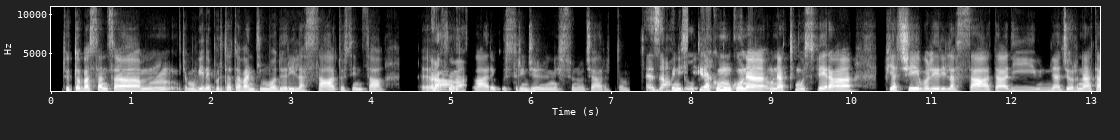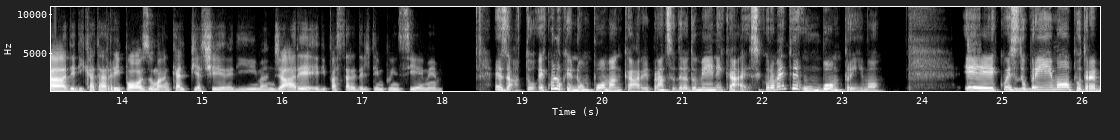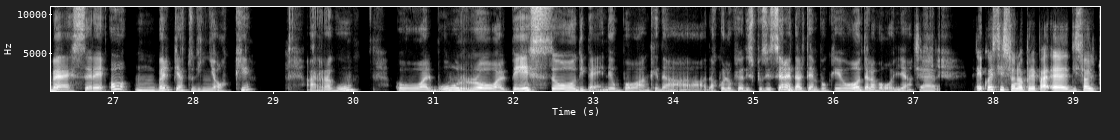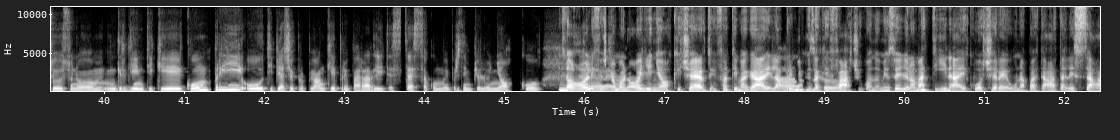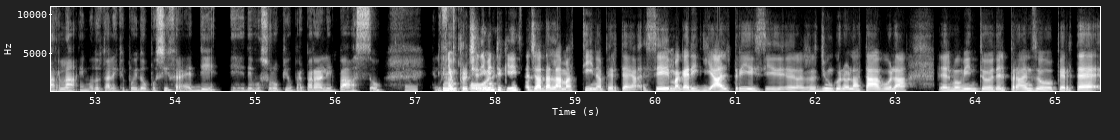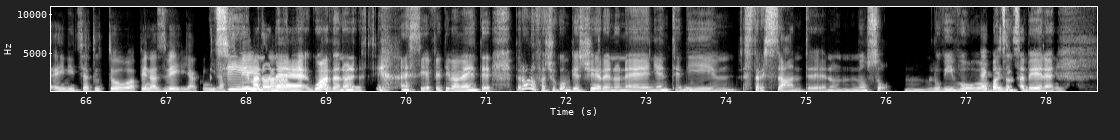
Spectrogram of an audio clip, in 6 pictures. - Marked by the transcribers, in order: other background noise; "proprio" said as "propio"; "Ecco" said as "acco"; laughing while speaking: "si, eh sì"
- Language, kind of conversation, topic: Italian, podcast, Cosa non può mancare al tuo pranzo della domenica?
- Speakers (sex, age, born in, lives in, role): female, 30-34, Italy, Italy, host; female, 45-49, Italy, Italy, guest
